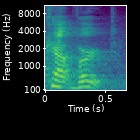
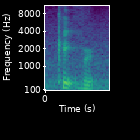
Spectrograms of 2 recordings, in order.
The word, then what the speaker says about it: Cape Verde: It's actually pronounced Cap Verde, actually. Cape Verde.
